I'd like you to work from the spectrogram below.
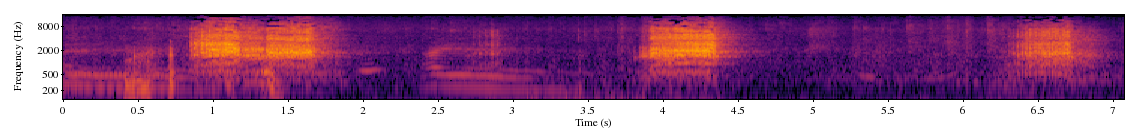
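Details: Harsh, raucous squawks from Blue-and-yellow macaws freed after rehabilitation from captivity, three loud bursts a few seconds apart, with human voices speaking in the gaps between them.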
